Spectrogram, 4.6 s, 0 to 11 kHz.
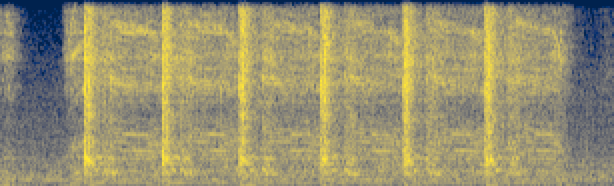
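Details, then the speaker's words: Nikon L35AF with stuck shutter and no power, after checking continuity in the shutter button: crisp shutter snaps about every 0.6 s, each followed by a short motor whir, looping nonstop; camera stuck shooting continuously, cause unconfirmed. "it's always shooting continuously now that's another problem that we need to solve"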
